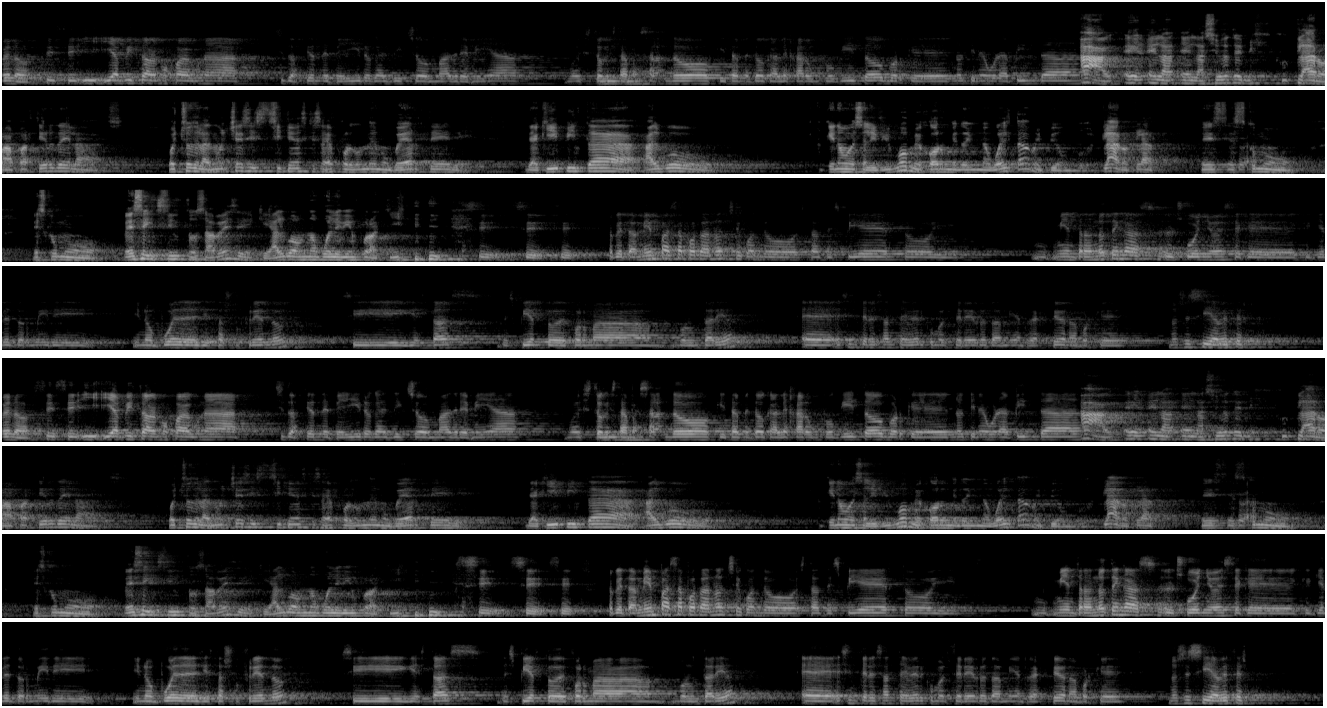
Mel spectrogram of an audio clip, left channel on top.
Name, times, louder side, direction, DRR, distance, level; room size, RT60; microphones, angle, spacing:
voice 1, 0.0-2.4 2.7-5.2 5.6-10.8 25.6-25.8 31.1-32.2 32.5-36.0 36.8-40.6 41.0-42.5 43.1-47.0 47.7-50.9 51.4-52.2, right 2 dB, 70° right, 10 dB, 1.6 m, -33 dB
voice 2, 6.0-6.4 10.8-14.4 14.9-17.9 18.5-20.4 21.5-24.8 25.2-26.2 26.8-31.1, left 3 dB, 50° left, 10 dB, 1.3 m, -31 dB
25.0 x 23.5 x 9.7 m, 2.6 s
head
